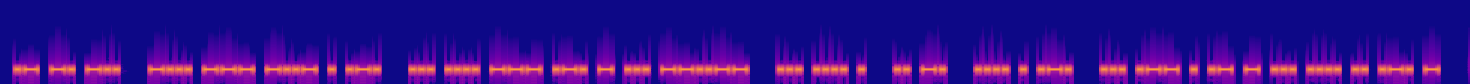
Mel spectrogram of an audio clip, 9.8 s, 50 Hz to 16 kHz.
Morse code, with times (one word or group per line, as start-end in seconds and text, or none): 0.1-0.8 AND
1.0-2.5 BOXER
2.7-5.0 SHORTS,
5.2-5.8 SHE
6.0-6.3 IN
6.5-7.1 HER
7.4-9.6 SWEATSHIRT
